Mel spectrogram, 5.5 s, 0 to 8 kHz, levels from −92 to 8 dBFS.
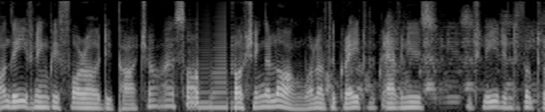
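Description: Robotic sound from repeated short buffers runs from 1.88 to 2.36 s. The speech collapses into a rigid, metallic buzz fixed at 133 Hz that only loosely follows the words. The likely cause is audio arriving too slowly, so the playback side kept looping the last fragment, which fits a buffer of roughly 7.5 ms, while the real audio was skipped. Essentially the whole stretch is repetition.

Feedback echo between two devices begins at 3.25 s and continues to the end. Each phrase returns about 0.4 s later, at about 15 dB below the direct speech, thinner and more ringing than the original. A second device in the same room is playing the call back into this microphone, and neither echo canceller removes sound from the other device, so the repeats circle around the loop.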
